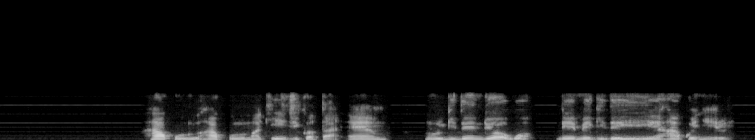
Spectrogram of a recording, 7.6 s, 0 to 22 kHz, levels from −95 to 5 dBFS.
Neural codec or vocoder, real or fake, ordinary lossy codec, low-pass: vocoder, 22.05 kHz, 80 mel bands, HiFi-GAN; fake; none; 7.2 kHz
